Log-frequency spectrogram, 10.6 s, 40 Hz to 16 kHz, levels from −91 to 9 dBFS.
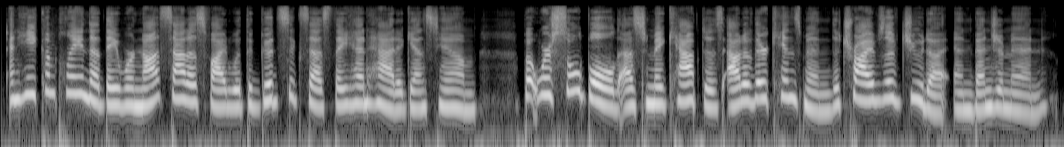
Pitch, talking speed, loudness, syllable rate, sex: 240 Hz, 195 wpm, -17 LUFS, 5.1 syllables/s, female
